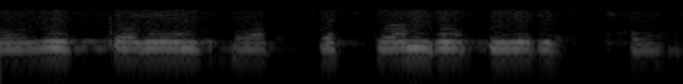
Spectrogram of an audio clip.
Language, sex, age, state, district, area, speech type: Hindi, female, 60+, Bihar, Vaishali, urban, conversation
